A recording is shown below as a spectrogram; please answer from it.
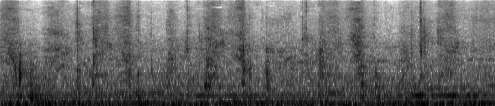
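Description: Playing cards being drawn from a dealing shoe and slid onto a felt blackjack table: a quick run of light snaps and slides, over a steady low hum of the room.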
